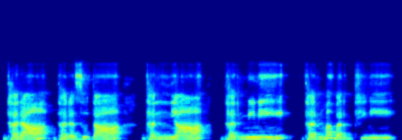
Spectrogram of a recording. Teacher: all the names in this first line are starting with Dha, Mahaprana Dha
